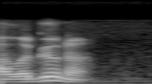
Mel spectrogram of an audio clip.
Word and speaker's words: Laguna: Yeah, Laguna.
